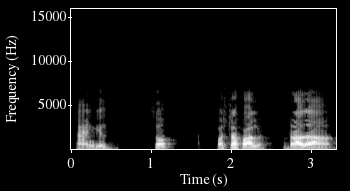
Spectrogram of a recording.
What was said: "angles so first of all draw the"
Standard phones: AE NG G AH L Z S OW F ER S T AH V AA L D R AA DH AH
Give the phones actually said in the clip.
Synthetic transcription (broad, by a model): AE NG G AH L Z S OW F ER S T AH P AA L D R AA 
